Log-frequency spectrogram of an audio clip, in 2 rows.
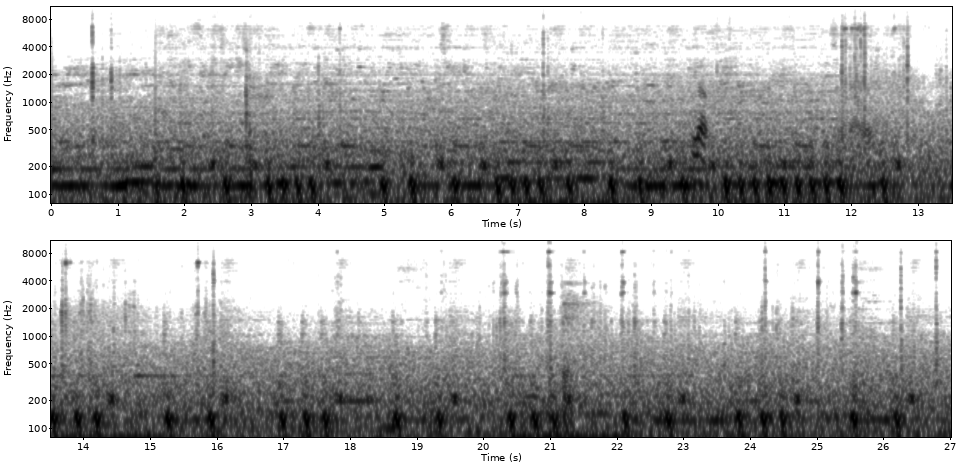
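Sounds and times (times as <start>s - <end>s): steady low rumble: 0.0s - 27.0s
hand tools clinking: 11.6s - 14.8s, 15.5s - 16.2s, 19.2s - 26.4s.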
